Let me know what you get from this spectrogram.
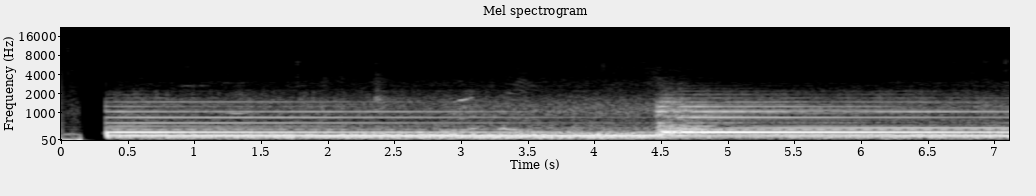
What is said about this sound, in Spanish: Y esta semana las campanas sonaron nuevamente en la Catedral Nacional de Washington para marcar la pérdida de unas 800,000 vidas en Estados Unidos a causa del COVID-19.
